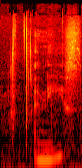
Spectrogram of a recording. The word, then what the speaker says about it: anise: Infuse it with um anise Anis whatever your Regional pronunciation is uh You' got to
